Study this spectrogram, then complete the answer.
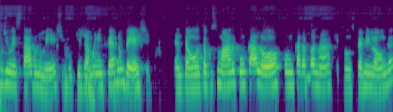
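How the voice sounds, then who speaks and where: Her medium pitch kept in fairly even intonation, a woman speaks at a fairly slow pace with big swings in loudness. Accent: Spanish. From Mexico. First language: Spanish (speaking Portuguese). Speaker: biologist. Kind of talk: casual chat.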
